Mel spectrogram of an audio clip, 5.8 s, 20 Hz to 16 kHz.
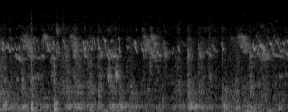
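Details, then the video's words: Mixed-breed domestic chicks on 22 January 2022, hiding together while a rooster stands in front: dense, rapid high peeping notes from several chicks run on without pause over soft low rustling. "Mixed breed chicks. Chip chip they sing."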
